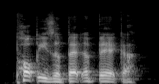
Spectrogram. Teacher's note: Voiceless consonants are often glottalised, so for example in happy, the P sound involves a glottal stop and closing of the lips simultaneously.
